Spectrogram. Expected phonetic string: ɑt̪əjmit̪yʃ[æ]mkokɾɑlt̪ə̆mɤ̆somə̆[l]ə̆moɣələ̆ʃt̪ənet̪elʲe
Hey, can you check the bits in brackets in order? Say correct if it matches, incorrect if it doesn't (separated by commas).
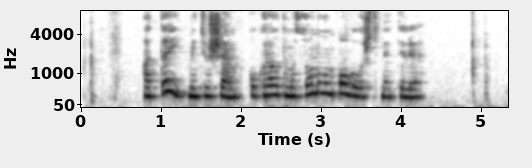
correct, correct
